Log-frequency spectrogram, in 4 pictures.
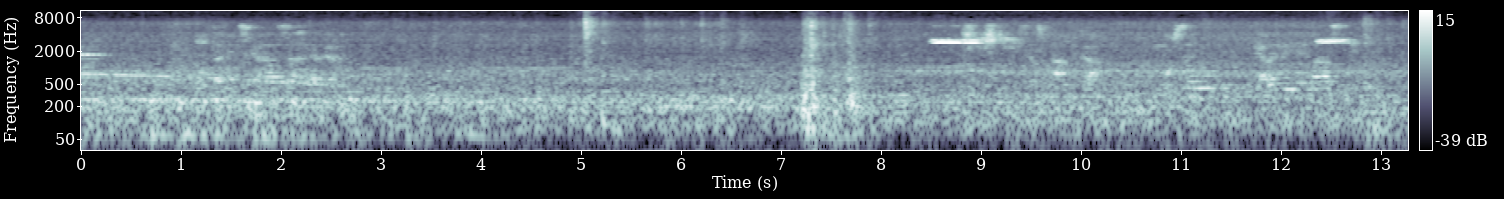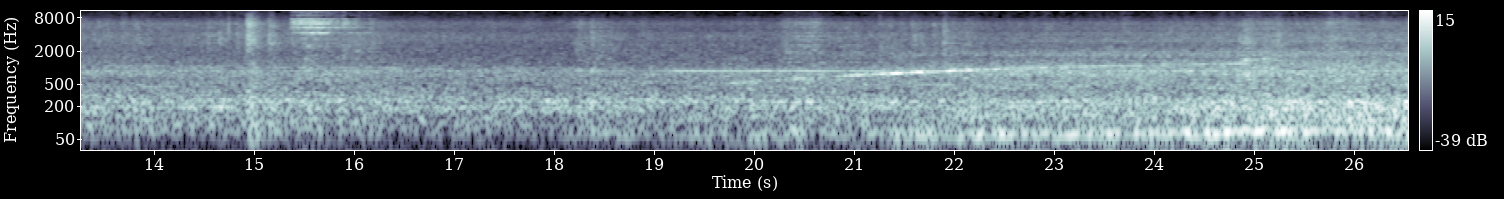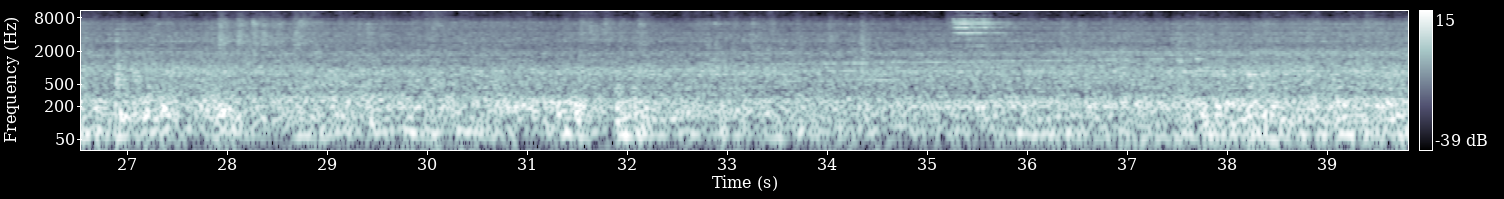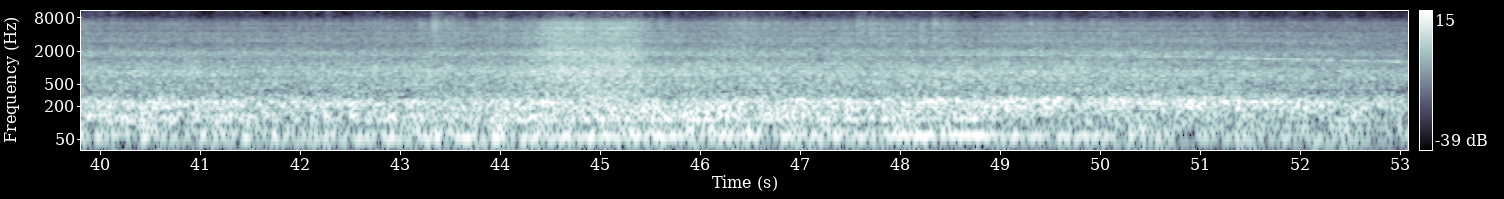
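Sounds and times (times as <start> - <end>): tram wheels running on rails: 0.0 - 20.8, 21.4 - 53.0.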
